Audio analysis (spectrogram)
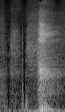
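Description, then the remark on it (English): A heavy breath blown right into the microphone, a brief inhale followed by a loud, rushing exhale with a rough, windy texture. No one speaks. “You guys want to hear me breathing?”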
